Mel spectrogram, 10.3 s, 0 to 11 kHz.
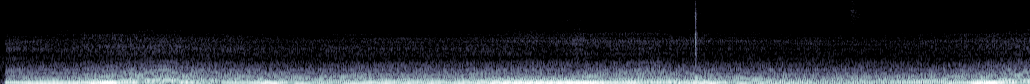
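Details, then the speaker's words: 2023 Alfa Romeo Stelvio Veloce at cold-start idle: a steady, low droning resonance buzz from right behind the instrument cluster. The source is unconfirmed; the owner wonders about a rattling wastegate/turbo rod, a known issue on earlier 2.0s. "you just hear like a resonance noise coming like right behind the instrument cluster."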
